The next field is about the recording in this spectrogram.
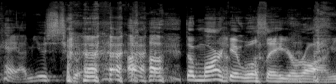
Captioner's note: laughter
